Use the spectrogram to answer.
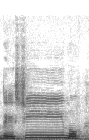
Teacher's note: Então, qual que é a minha sílaba tônica? O ti. Então, ó, eu circulo a palavra mais grandona e circulo a sílaba tônica mais pequenininha.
